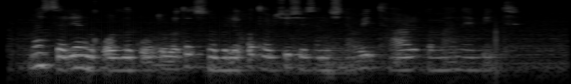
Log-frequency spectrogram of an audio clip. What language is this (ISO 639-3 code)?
kat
